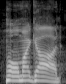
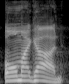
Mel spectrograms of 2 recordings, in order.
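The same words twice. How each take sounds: The two takes are said the same way.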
